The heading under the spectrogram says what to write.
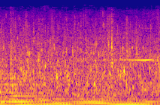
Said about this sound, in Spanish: Contemplo sus formas y admiro el modo en el que el agua fluye constantemente por todos sus canales. Me conecto con el sonido del agua danzando por las distintas salidas de la fuente.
